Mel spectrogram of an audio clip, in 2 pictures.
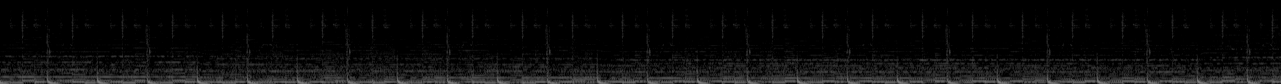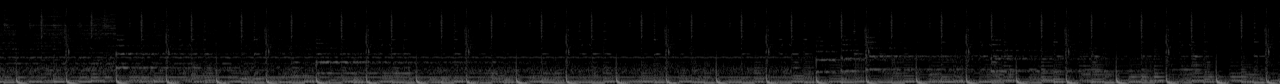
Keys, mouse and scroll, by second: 0.1-2.1 scroll up 2, 2.1-5.8 shift+middle drag, 5.8 ctrl+alt+KP_0, 11.0 g, 20.4 g.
